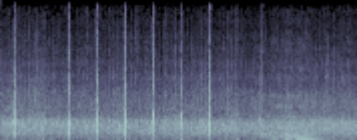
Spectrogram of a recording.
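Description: A church audience applauds its leaders on the last Sunday of the year in a steady, dense wash of clapping, with about ten sharp claps standing out in an even rhythm before they stop and a faint falling tone follows.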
